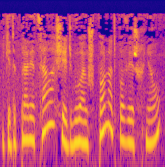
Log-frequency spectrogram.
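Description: A woman narrating a fairy tale in an expressive, lilting storyteller manner. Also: lowish voice, normal speed, slight background noise. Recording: faint background music.

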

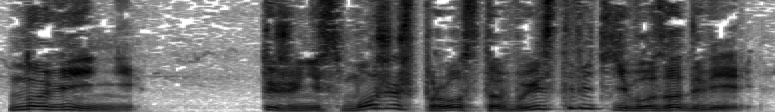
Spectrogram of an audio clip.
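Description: A man voicing a fussy, bossy female owl who talks loudly and huffily. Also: mid-range voice, huge pitch swings, a little slow, no room sound. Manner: loud, fussy, huffy.

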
